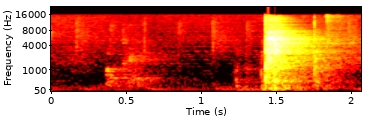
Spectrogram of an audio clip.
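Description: A 70 kg barbell loaded with rubber bumper plates set down on the gym's rubber floor at the end of a set of deadlifts: one loud thud about one and a half seconds in, dying away quickly.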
